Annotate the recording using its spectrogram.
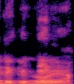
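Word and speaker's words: Di Gregorio: Yeah, De Gregorio.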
